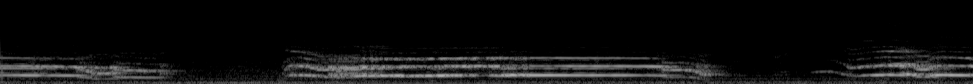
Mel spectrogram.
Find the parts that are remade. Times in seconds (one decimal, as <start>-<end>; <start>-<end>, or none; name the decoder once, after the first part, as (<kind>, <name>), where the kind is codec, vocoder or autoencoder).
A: 3.6-5.3 (vocoder, BigVGAN v2)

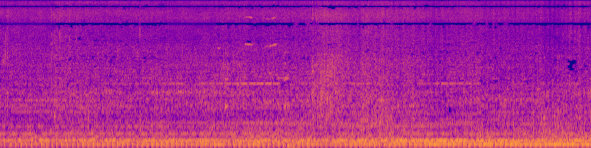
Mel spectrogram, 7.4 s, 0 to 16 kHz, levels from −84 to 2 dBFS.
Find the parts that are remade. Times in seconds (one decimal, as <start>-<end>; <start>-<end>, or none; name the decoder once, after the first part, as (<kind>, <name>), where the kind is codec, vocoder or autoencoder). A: 0.0-0.7 (codec, DAC); 2.1-2.7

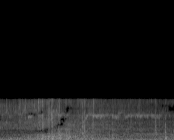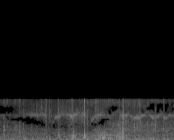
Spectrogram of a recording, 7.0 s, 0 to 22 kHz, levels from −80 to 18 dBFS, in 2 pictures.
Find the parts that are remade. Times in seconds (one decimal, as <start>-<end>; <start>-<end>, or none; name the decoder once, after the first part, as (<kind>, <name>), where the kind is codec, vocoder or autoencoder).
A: 0.0-7.0 (vocoder, Vocos)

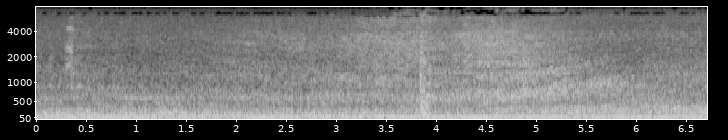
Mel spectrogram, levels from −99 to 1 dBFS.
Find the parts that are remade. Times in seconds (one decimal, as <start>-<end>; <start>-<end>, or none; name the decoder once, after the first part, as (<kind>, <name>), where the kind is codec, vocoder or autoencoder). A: 0.0-6.7 (vocoder, Vocos)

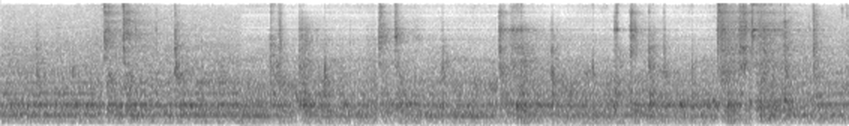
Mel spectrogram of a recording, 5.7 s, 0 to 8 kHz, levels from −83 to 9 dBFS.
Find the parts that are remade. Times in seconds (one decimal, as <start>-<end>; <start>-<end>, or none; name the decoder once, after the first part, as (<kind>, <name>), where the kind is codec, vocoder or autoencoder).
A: 1.6-5.0 (codec, ZipCodec)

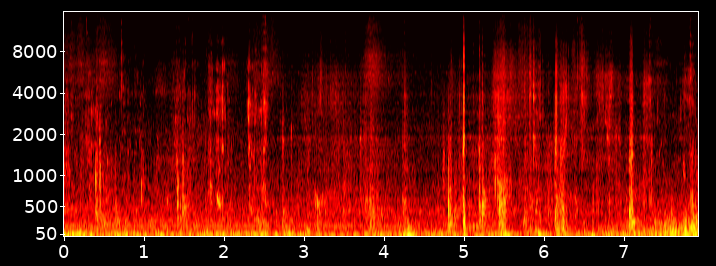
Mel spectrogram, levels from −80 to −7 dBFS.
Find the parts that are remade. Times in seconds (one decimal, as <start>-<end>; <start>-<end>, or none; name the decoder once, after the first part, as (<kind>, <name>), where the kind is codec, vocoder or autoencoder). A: 2.6-7.3 (codec, SNAC)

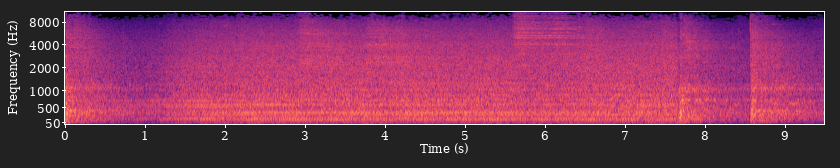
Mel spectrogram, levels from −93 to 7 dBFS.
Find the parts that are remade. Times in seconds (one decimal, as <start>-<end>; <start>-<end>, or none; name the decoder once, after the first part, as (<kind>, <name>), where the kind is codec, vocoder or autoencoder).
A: 3.4-5.1 (vocoder, BigVGAN v2); 7.2-8.4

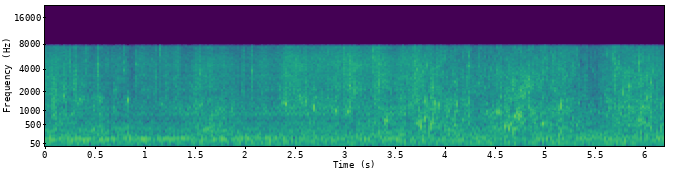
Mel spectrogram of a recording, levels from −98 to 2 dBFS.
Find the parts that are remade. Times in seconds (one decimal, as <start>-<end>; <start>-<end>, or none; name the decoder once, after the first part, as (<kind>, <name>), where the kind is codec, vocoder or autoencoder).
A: 0.0-3.7 (autoencoder, DAC-VAE)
